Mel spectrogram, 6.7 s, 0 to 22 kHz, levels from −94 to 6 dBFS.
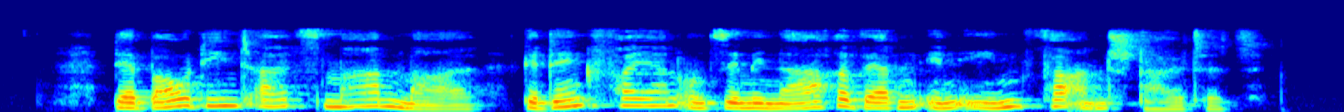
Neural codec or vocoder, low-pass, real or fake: vocoder, 44.1 kHz, 128 mel bands, Pupu-Vocoder; 7.2 kHz; fake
